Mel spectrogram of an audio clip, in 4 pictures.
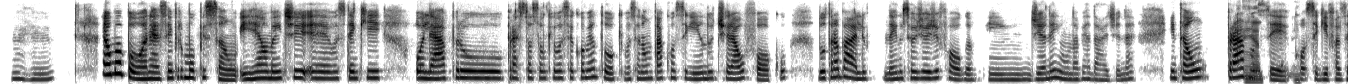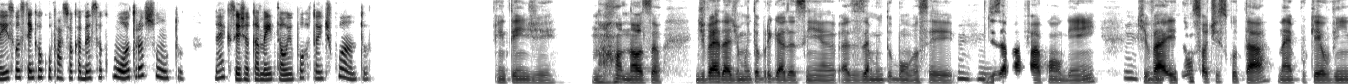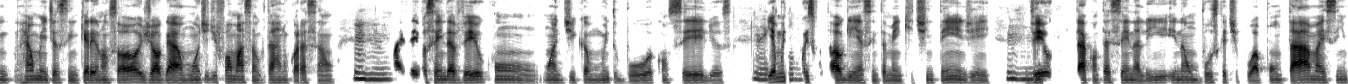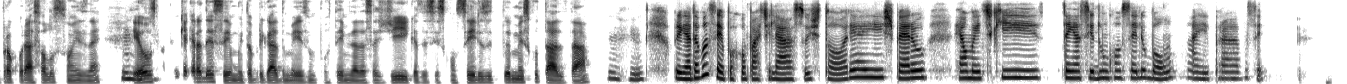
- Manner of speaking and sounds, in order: tapping; other background noise
- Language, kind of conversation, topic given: Portuguese, advice, Como posso equilibrar trabalho e vida pessoal para ter mais tempo para a minha família?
